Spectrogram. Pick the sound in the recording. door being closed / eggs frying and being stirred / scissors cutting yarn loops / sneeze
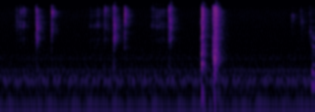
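scissors cutting yarn loops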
